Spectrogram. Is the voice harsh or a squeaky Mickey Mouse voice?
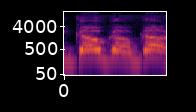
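harsh. It is said in the coach's harsh voice.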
